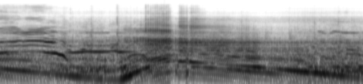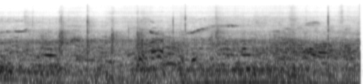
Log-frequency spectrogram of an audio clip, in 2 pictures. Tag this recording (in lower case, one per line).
speech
